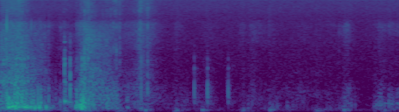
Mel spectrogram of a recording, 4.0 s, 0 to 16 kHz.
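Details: Person lying on a bed after about 28–30 hours without food, following fasting-driven weight loss (65–67 kg to 49 kg); low gurgling rumbles fading into scattered soft pops and gurgles; hunger stomach growling (borborygmi).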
